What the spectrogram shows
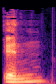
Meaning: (preposition) 1. [with dative] in, inside, within, at (inside a building) 2. [with dative] in (pertaining to) 3. [with dative] in, at, by (at the end of or during a period of time)
- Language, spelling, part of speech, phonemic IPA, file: German, in, preposition / contraction / adjective, /ʔɪn/, DE-in.OGG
